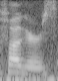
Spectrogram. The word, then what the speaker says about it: Fugger: Um, if I get phone calls about the fuggers, I'm going to tell them that I told you that it's pronounced fuggers.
